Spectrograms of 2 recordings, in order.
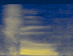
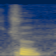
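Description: First: The 'ch' sound at the start is drawn out long. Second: The 'ch' sound at the start is kept short. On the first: The speaker calls it wrong. "I always feel like I say true. You know, the true, very, the ch, very long" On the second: The speaker calls it right. "But actually, it's true. Yeah, true. It's shorter"

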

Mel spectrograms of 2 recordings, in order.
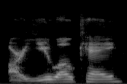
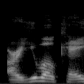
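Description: First: It sounds strange and eerie. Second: It sounds normal and caring.

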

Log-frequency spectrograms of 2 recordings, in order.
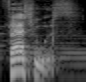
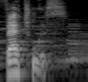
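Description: First: The middle consonant is a plain t sound. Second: The middle consonant is a ch sound. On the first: The speaker calls it wrong. "It's a CH" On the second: The speaker calls it right. "It's closer"

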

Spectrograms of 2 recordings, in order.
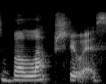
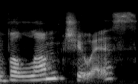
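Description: First: The word is said with no M sound. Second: An extra M sound is put into the word. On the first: The speaker calls it right. "So it's just voluptuous. ... leave your mouth without an M" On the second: The speaker calls it wrong. "Cover your ears when I say this. But most people say voluptuous and there's no M in there"

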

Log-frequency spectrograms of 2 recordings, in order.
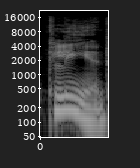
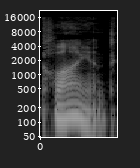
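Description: First: The first vowel sounds like 'ee'. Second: The first vowel sounds like 'eye'. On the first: The speaker calls it wrong. "We don't say client" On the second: The speaker calls it right. "we say cli. Como ojo, I"

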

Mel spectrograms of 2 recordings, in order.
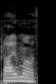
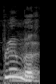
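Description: First: The first syllable sounds like 'ply' in plywood. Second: The first syllable does not sound like 'ply'. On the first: The speaker calls it wrong. "like plywood" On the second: The speaker calls it right. "Is that how you pronounce it"

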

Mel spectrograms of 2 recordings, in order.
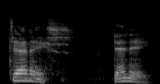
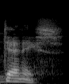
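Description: First: The name ends without an s sound. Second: The name ends with an s sound. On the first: This follows the French-Canadian way of saying the name. "that's how he pronounces it because he's French-Canadian" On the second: This follows the English way of saying the name. "we pronounce it because we're English"

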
